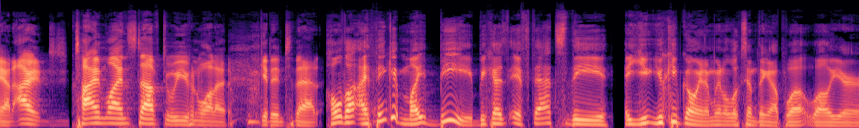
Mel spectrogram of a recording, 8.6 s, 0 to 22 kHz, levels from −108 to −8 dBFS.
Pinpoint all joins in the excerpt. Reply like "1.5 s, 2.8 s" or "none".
2.6 s, 5.1 s, 6.1 s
